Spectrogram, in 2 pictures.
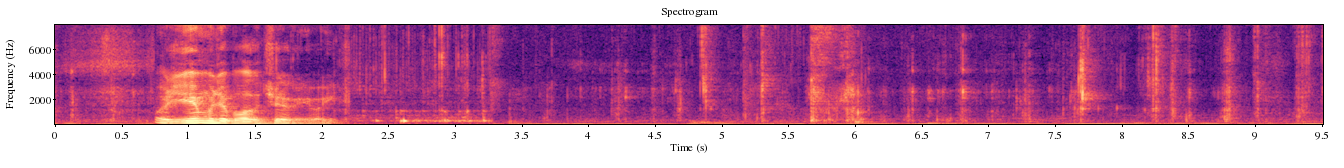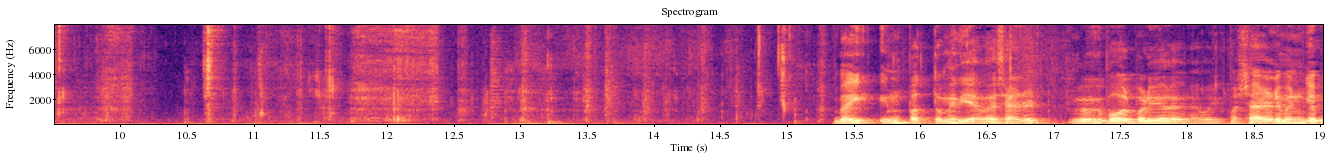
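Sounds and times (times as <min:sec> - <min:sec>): person chewing crunchy food: 0:02.2 - 0:15.4.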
